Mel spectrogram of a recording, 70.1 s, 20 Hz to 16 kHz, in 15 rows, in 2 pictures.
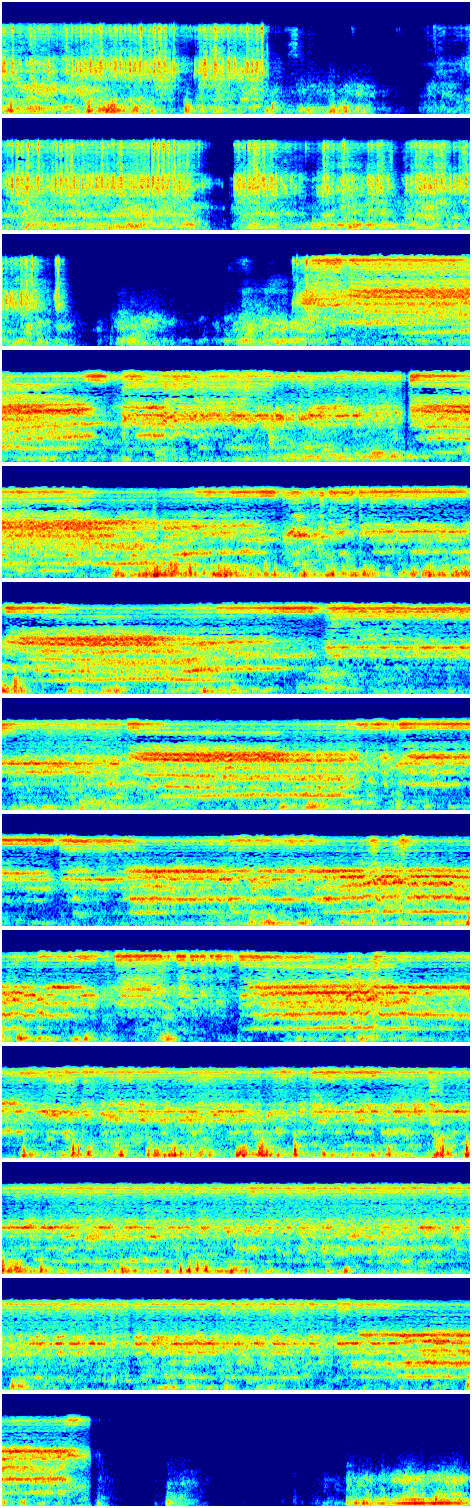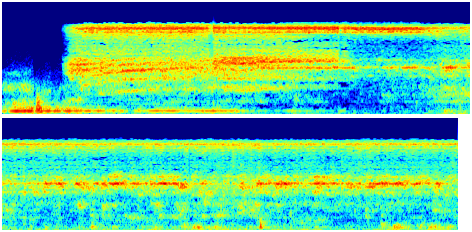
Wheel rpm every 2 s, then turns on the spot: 20, 10, 10, 10, 10, 0, 80, 110, 110, 110, 110, 110, 110, 120, 110, 110, 120, 110, 110, 110, 110, 120, 110, 120, 110, 110, 110, 120, 40, 0, 30, 110, 120, 110, 110.
0-10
